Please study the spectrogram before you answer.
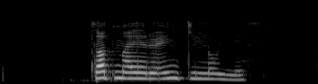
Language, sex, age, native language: Icelandic, male, 10, Icelandic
